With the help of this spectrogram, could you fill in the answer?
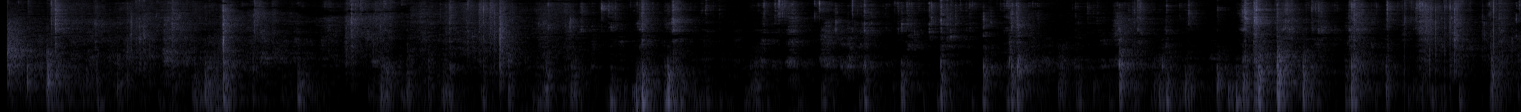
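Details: Zola, a female Central Asian Shepherd puppy, playing with a bone: soft, rapid breathy bursts about four per second, uneven in rhythm, low and throaty, with occasional louder puffs and faint scuffling.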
